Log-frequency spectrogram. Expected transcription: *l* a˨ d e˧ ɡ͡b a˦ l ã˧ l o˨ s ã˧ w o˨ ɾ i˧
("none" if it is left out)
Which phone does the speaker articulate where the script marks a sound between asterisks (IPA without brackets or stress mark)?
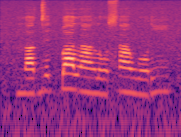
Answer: n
